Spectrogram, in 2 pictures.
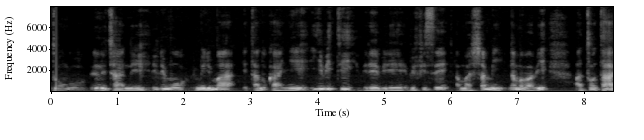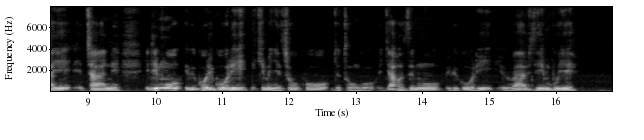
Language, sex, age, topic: Rundi, male, 25-35, agriculture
